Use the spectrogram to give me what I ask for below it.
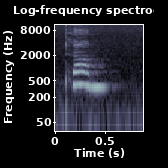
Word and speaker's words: plumb: Similarly, here this B is silent. We can't say plumb. Okay, this is wrong. We have to speak plum.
